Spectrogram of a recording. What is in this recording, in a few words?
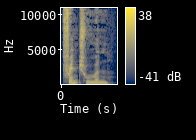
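"frenchwoman", British English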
